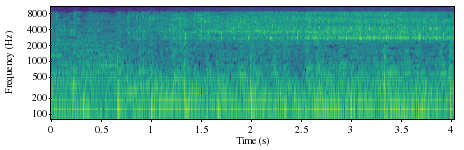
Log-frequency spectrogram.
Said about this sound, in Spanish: Efecto palo de agua, norteño. Se está acabando el agua, palo. Se está acabando el agua. Está perdiendo por algún lado. Nos inundamos de semillas.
